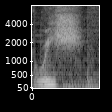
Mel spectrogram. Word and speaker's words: Ritche: realized that it's it's there's no ey in there so I believe it's pronounced Rich you may hear uh Rish you know there's probably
